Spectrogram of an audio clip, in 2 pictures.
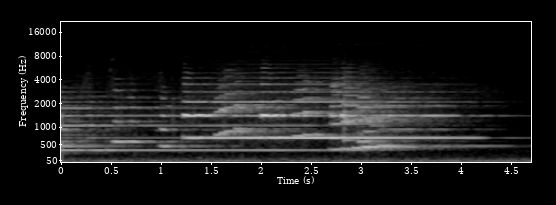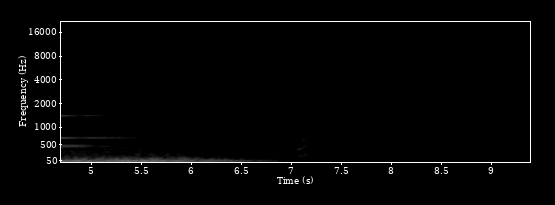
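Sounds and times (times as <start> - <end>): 
oboe: 0.0 - 4.9
clarinet: 0.0 - 5.0
flute: 0.0 - 5.0.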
